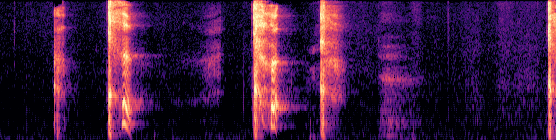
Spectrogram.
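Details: Infant sitting and playing, giving about five short, sharp, irregularly spaced coughs with quiet between them; cough.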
